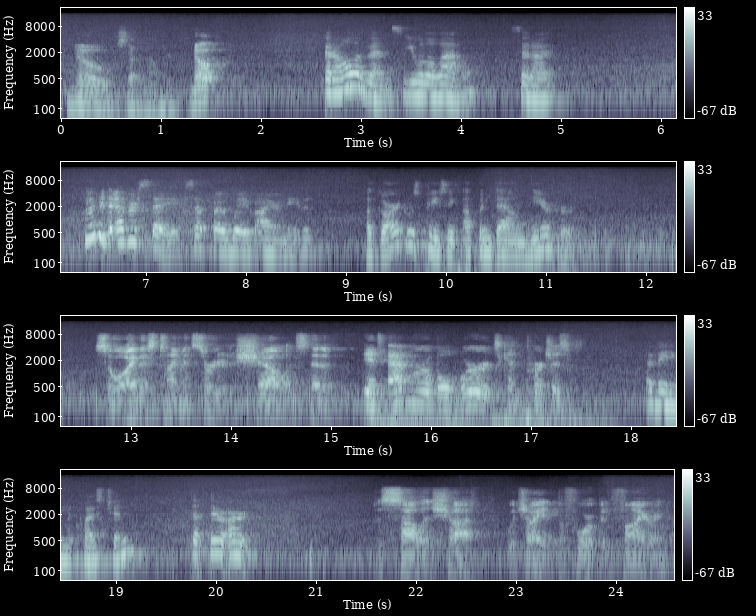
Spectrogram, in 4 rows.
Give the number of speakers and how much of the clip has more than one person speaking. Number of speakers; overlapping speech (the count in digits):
6, no overlap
